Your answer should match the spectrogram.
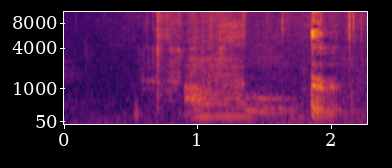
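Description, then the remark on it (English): A man gives a single drawn-out, croaky burp lasting well under a second, followed by a brief sharp noise and faint background murmur. “He burped his shit. Like a baby.”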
